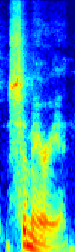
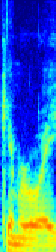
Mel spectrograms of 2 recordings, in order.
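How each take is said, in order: First: The word begins with a soft S sound. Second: The word begins with a hard K sound. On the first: This is how an English speaker says it. "if you speak English, it's Sumerian" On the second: This is how a German speaker says it. "if you're German, it would be Kimmeroy"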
